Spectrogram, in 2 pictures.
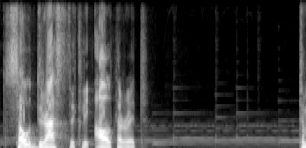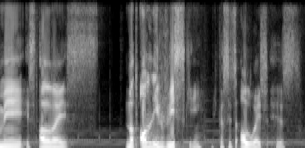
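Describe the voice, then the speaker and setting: A man co-hosting a podcast in casual discussion, speaking in a deliberate, halting way. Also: mid-range voice, animated, faint music behind. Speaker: podcast co-host. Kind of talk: casual discussion of visual novels.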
